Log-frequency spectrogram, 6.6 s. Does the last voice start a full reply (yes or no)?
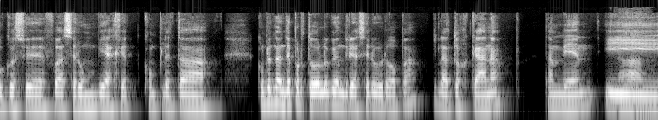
no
